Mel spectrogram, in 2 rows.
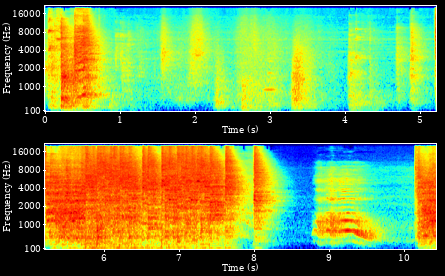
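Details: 1968 GTO with a rebuilt Pontiac 400 stroker (461, hydraulic roller cam) on first start. Short starter bursts, then cranking that never catches, after the distributor was turned. The V8 won't fire because the ignition timing is off.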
